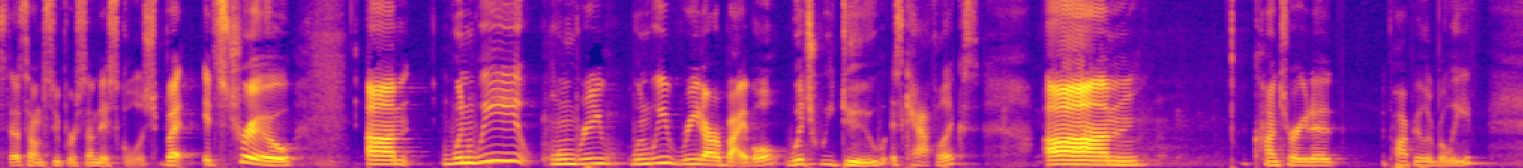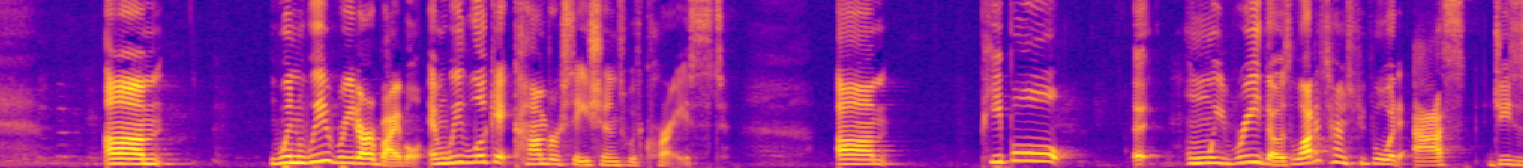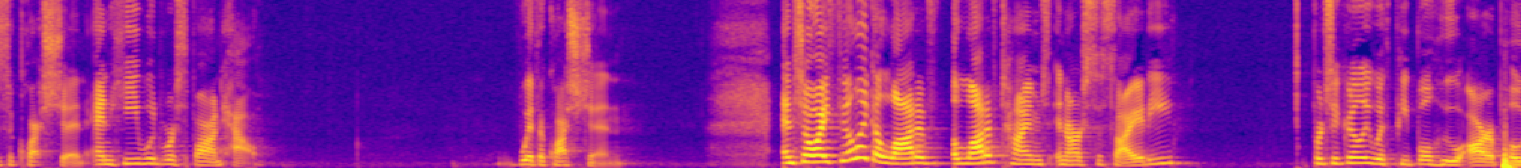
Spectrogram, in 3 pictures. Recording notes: delivered an address at Christendom College on Monday, March 28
